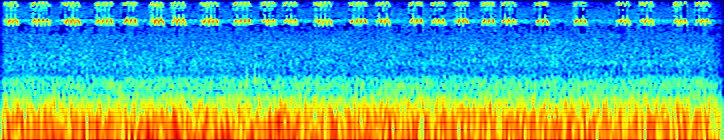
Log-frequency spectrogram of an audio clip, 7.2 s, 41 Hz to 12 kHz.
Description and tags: This is a fairly close-up recording of a cricket chirping at night. The recording was made with a Tascam DR-05.
cricket, chirping, crickets, chirp, nature, night, field-recording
